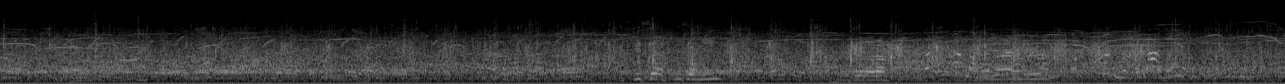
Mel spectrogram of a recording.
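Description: A large crowd cheers and whistles in a vast open venue.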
